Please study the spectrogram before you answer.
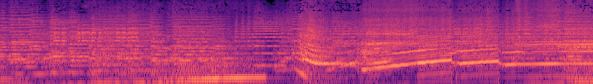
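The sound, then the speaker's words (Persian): Porsche car accelerating fast, its engine note dipping briefly and then climbing steadily in pitch as it revs up, loud and continuous with no talking. “میگم یه ماشین خیلی عجله داره. یه پورشه رفیق.”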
